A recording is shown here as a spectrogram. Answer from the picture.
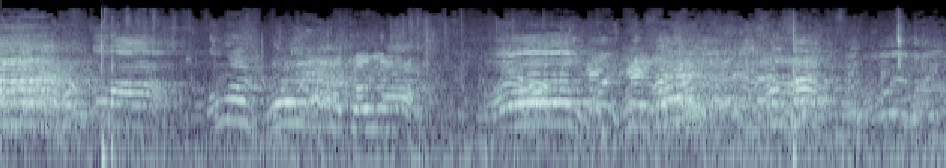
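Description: Several people calling and shouting at once, their voices overlapping, with two sharp thumps of a football being kicked, one about a second in and one near the end.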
